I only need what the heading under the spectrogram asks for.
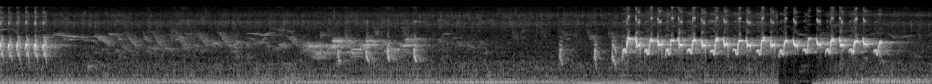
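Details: Female sooty-headed bulbul voice: an opening harsh burst, a stretch of quieter scratchy chattering, then a prolonged rapid buzzing rattle of regular pulses, against a steady background of running water.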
